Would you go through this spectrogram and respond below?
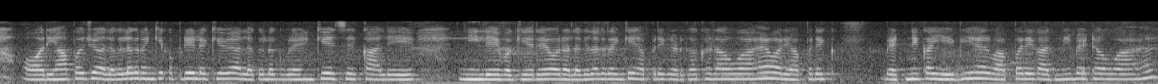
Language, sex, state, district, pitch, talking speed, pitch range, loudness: Hindi, female, Bihar, Begusarai, 245 Hz, 235 wpm, 230-255 Hz, -14 LUFS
